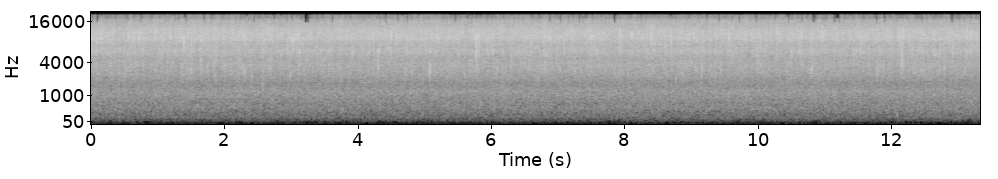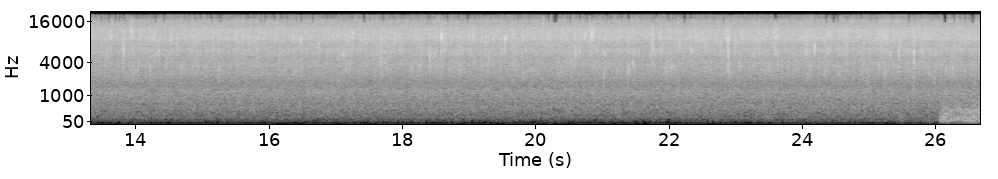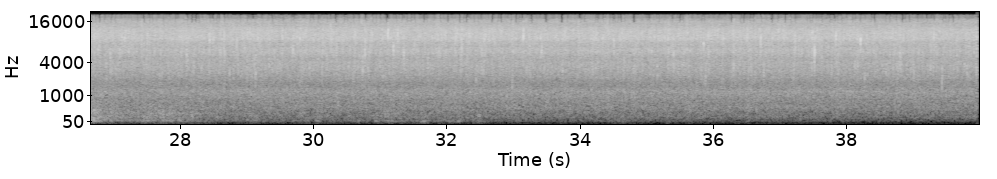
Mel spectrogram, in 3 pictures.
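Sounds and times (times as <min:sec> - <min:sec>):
steady rain hiss: 0:00.0 - 0:39.9
thunder clap and rumble: 0:26.1 - 0:29.2.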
